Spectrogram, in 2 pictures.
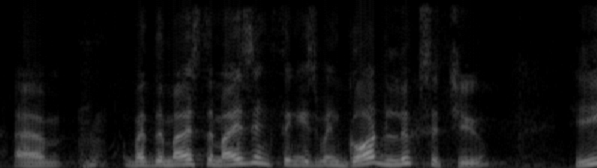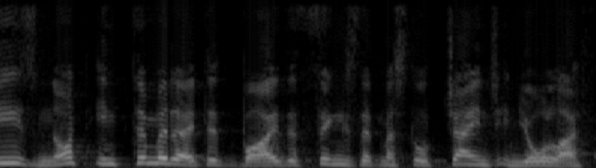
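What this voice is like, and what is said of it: Flat accent. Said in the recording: “Must I speak a little bit slower with my accent? Okay, I've got quite a flat accent ... I speak like flat”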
